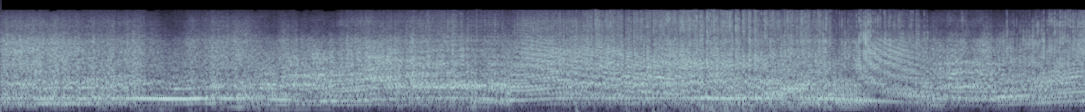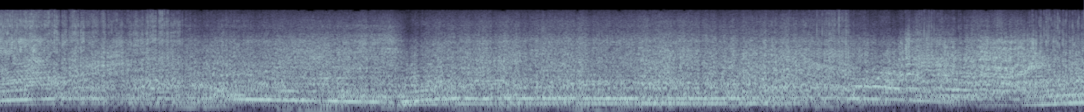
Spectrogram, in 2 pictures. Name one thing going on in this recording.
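Tyres screech as a car spins on asphalt.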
